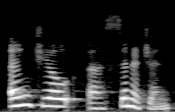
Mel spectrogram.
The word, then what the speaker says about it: angiotensinogen: Angiotensinogens is converted to, so angiotensin sinogens, right? Angiotensin sinogen, did I say it wrong? Angiotensinogen.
